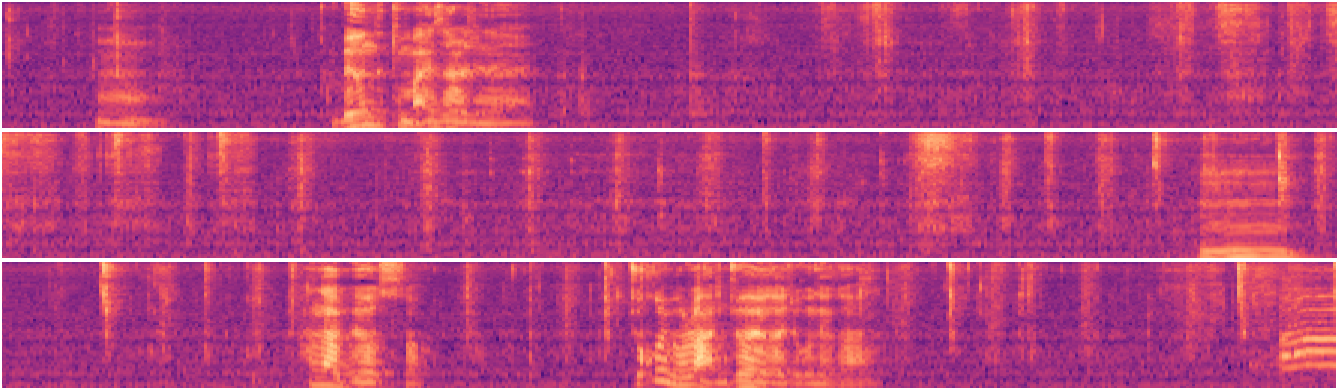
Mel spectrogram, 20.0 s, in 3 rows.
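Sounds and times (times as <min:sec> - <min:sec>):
person chewing food: 0:04.1 - 0:14.9, 0:15.6 - 0:19.7.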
